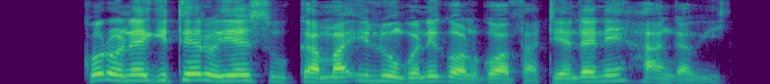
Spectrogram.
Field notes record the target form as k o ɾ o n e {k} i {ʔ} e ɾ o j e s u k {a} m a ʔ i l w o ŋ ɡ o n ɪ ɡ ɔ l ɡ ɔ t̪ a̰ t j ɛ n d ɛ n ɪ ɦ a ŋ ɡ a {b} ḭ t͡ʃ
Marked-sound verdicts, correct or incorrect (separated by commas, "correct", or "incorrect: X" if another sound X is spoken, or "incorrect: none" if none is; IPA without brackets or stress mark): incorrect: ɡ, incorrect: t, correct, incorrect: w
